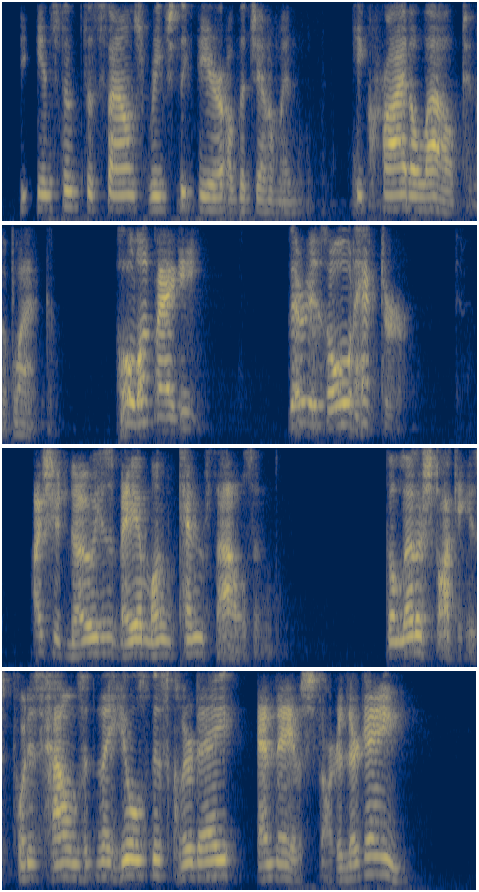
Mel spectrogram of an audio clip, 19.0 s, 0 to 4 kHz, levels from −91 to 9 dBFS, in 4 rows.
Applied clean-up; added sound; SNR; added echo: neural mask model DeepFilterNet 3.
